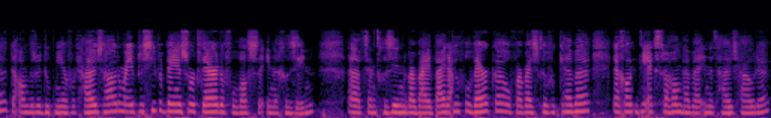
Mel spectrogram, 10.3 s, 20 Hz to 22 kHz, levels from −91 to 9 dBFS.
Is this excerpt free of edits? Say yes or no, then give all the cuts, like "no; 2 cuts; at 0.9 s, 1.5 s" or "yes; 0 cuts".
no; 7 cuts; at 2.7 s, 4.8 s, 6.0 s, 7.2 s, 7.5 s, 8.4 s, 9.1 s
